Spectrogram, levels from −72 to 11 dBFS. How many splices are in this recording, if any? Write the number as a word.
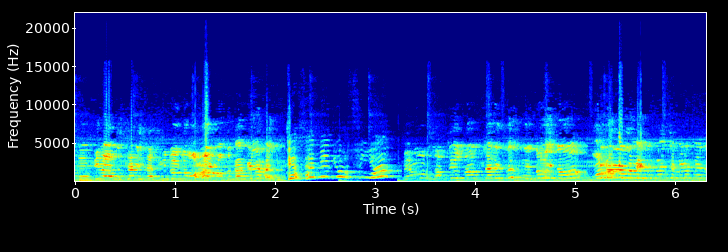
zero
